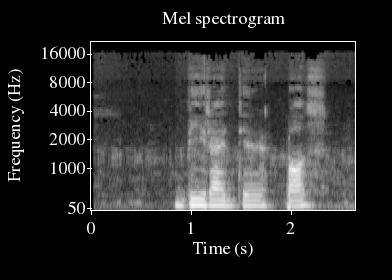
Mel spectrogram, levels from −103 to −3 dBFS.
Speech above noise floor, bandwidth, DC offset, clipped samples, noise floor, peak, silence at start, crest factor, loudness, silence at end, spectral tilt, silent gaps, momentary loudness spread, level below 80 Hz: 36 dB; 14.5 kHz; under 0.1%; under 0.1%; -52 dBFS; -2 dBFS; 0.85 s; 16 dB; -17 LUFS; 0.3 s; -7.5 dB/octave; none; 13 LU; -46 dBFS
